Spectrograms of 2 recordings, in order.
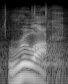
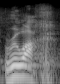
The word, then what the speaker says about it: ruach: his first name is ruach did you hear that ruach ruach okay it's not with a K it's ruak okay his last name is hakodesh so his full name is ruach hakodesh okay that's his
